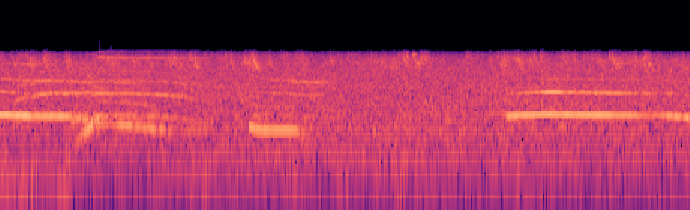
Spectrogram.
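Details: Group of five Siberian wolves in Berlin Zoo, rainy morning; several overlapping howls, one bending down in pitch while others hold level, a short lower howl in the middle, then a long sustained howl with a higher voice layered above.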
